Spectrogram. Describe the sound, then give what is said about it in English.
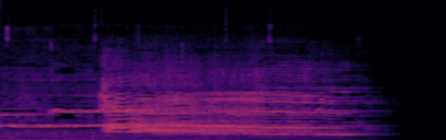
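A voice lets out an exaggerated, theatrical scream, rising sharply after a brief low murmur and holding loud for about two seconds before cutting off into silence. “We need a meme gif of her just screaming, no!”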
